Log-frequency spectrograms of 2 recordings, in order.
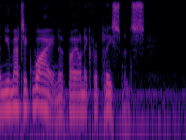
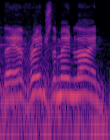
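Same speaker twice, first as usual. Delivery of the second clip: raised, higher call of alarm; urgent warning; 8 semitones higher, 5 dB louder than usual. A narrator's reading. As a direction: shout the warning as if shells are landing. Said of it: "It felt vile speaking those words".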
